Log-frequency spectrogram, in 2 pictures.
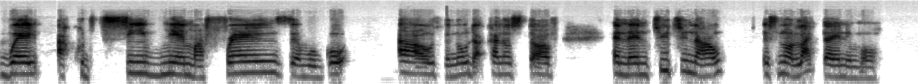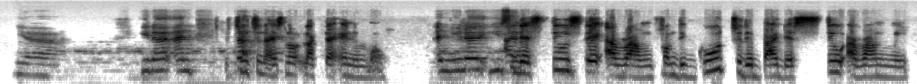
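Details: Adult woman with idiopathic intracranial hypertension and sight loss; the condition changed her speech, with difficulty saying even easy words; acquired stuttering.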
